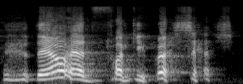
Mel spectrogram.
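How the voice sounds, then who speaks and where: A man's voice: very high voice, expressive, takes it slowly, fairly bright tone, slightly rough. A man co-hosting a casual book-discussion podcast, joking around and laughing often. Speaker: podcast co-host.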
